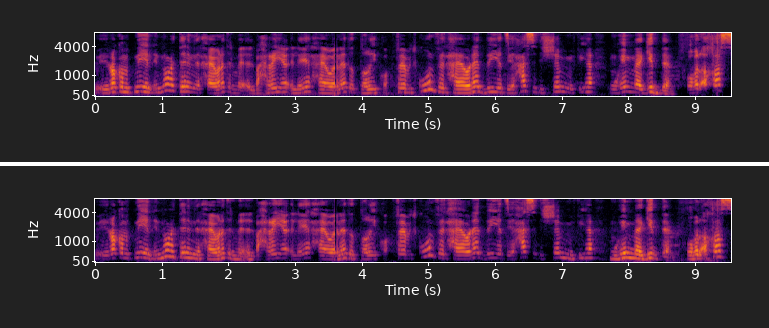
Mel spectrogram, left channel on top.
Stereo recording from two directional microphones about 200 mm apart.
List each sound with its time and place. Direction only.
0.1 s a sound: centre (ahead or behind)
0.6 s speech: centre (ahead or behind)
9.0 s speech: 20° left (ahead or behind)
